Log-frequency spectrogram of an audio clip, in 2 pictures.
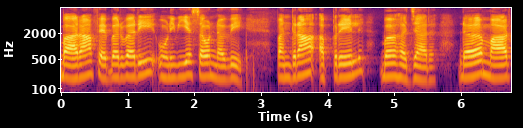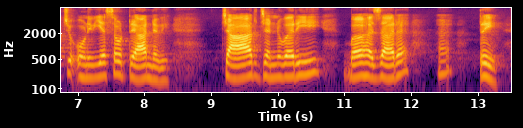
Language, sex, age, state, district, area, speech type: Sindhi, female, 45-60, Gujarat, Surat, urban, spontaneous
